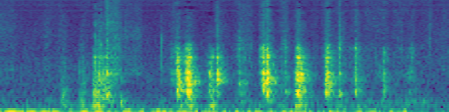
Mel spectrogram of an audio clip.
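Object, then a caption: Scratch-art paper sheet scratched with a wooden stylus. A wooden stylus scratches flower details near the bottom of a flat, black-coated scratch-art paper sheet while the other hand holds the sheet. The result is a quiet, uneven series of short, dry, rasping scratch strokes, mostly in the midrange with a faint low hum underneath.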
